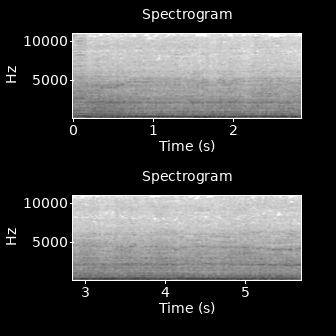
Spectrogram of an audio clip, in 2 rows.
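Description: Cordless 20-volt drill driving a 1.5-inch hole saw up through the bottom of a wall cabinet. The motor runs with a steady whine while the saw cuts, throwing out sawdust.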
